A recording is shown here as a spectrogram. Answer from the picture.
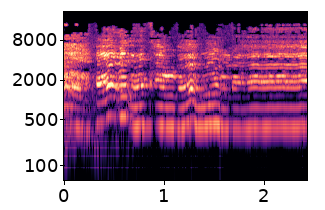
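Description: A man crying out in a high wail: a brief wavering whimper, then from about half a second in one long note held steady.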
